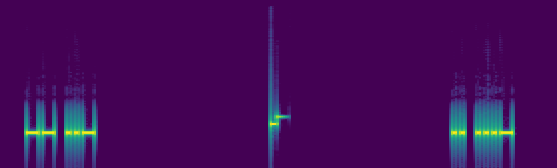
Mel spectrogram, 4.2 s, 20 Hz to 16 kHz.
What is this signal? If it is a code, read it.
Morse code, heard as a keyed tone, about 42 wpm, 700 Hz. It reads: MU IV
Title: Top Two Letter Combinations in Words 40wpm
